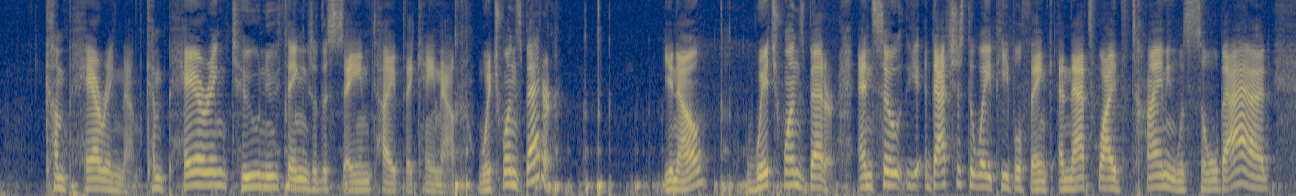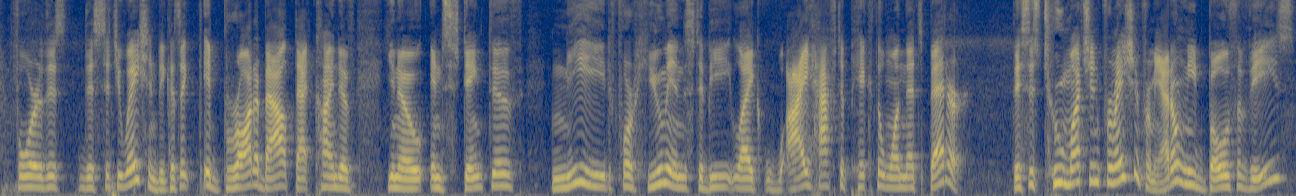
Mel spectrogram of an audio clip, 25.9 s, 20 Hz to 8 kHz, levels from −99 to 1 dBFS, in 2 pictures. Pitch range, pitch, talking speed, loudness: 150-185 Hz, 160 Hz, 185 wpm, -24 LUFS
